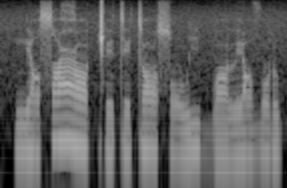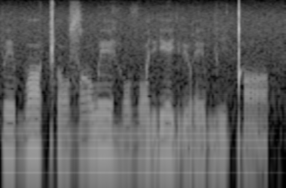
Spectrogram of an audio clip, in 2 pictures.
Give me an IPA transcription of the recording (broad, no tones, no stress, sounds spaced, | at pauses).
n e sˤ e ʕ ɒ ǁ e t e t ɒ sˤ u w i b ɒ l e ðˤ u ɾ u p e b ɒ ǁ o zˤ i w e ɦ u ðˤ u rʲ e rʲ o ɾ e b i ǃ ɒ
